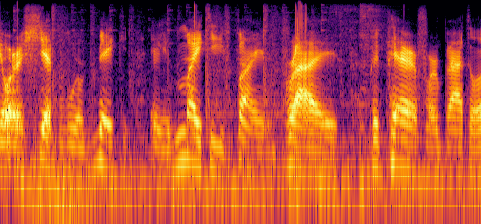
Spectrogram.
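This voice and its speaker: Over clear background music, a man puts on a character voice at a medium pitch and a fairly slow pace. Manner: menacing, challenging.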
